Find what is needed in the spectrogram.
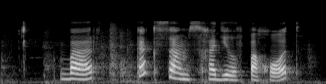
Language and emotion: Russian, positive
